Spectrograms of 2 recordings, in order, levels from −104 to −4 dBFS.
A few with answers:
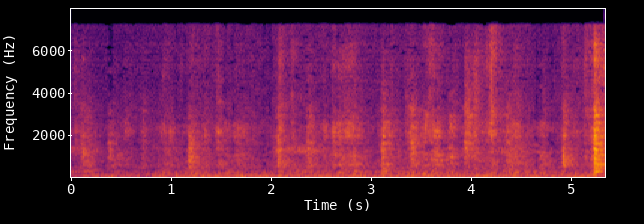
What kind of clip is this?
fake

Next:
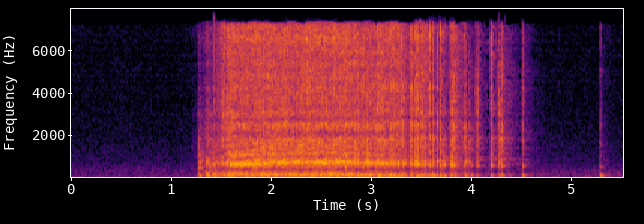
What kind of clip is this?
fake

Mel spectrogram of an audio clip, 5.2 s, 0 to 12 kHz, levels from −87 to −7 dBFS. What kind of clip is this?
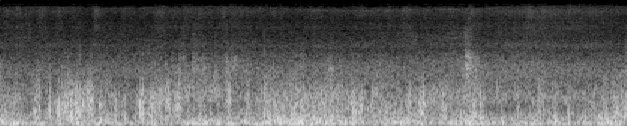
real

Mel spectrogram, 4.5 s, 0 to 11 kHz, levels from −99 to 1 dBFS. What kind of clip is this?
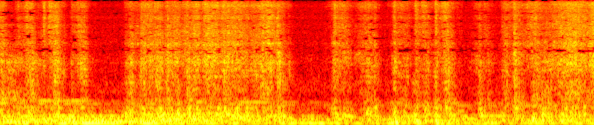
real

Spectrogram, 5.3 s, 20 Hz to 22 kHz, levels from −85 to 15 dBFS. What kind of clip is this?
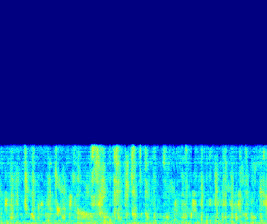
fake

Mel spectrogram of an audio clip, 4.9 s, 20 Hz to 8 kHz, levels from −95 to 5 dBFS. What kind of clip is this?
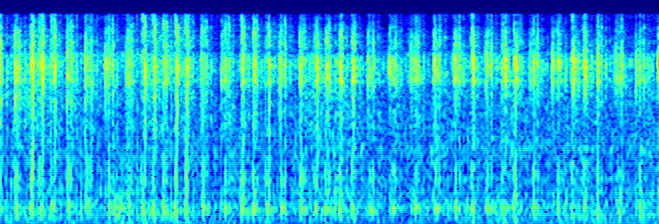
fake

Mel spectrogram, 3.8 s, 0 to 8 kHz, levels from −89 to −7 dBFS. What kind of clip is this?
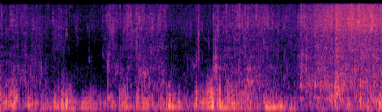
fake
